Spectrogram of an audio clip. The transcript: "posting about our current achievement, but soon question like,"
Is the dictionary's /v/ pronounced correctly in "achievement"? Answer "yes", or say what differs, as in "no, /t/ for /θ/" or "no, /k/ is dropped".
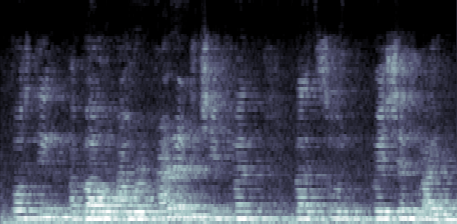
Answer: no, /f/ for /v/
